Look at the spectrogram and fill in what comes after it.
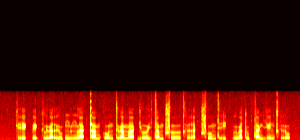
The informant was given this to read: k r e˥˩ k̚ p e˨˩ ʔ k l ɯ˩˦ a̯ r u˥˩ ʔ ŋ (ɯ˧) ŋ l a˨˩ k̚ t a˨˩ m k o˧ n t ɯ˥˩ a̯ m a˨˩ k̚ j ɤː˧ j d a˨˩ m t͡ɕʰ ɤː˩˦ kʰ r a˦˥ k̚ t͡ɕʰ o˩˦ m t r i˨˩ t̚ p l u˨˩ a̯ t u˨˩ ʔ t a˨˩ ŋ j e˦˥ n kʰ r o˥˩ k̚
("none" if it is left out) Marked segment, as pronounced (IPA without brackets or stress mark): ɯ˦˥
